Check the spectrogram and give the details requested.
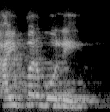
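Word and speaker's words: hyperbole: अब पर्सोनिफिकेशन के बाद आता है हाइपरबोले. क्या आता है? क्या आता है? हाइपरबोले. बोलो मेरे साथ. हाइपरबोले. हाँ, यस. इसकी स्पेलिंग होती है HYPER. हाइपर बोले, BOLE, हाइपर बोले.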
